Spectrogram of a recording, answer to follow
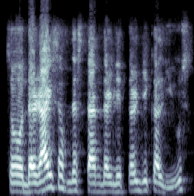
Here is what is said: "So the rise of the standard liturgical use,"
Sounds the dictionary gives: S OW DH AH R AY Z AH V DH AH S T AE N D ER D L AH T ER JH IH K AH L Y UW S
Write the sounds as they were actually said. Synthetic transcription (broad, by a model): S OW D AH R AY S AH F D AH S T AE N D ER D L AH T ER JH IH K AH L Y UW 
